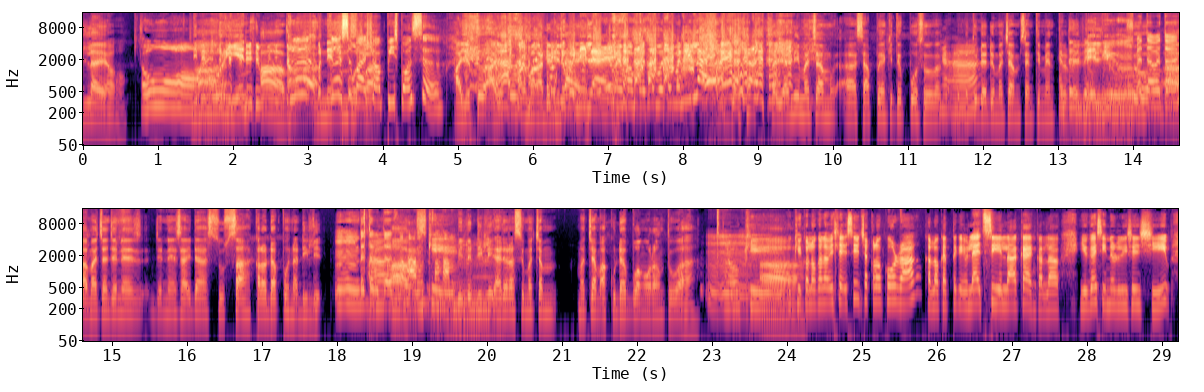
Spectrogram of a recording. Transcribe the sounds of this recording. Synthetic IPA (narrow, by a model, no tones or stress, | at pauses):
nilaja̰w | odimemoɾinaəbənɪəəbat͡ʃɔpispɔnsəʔajat̪uajat̪umemãŋadənit̪ulabənilajmemaŋbət̪əbət̪əbənilaj | sajanimat͡ʃaməsiapəjaŋkit̪əpʊsobənət̪udiadəmat͡ʃamsɛnt̪imɛnt̪əlɛɛljubəabət̪amat͡ʃamd͡ʒənɛsd͡ʒənɛs̬ajdahsusahkalawdapʊhnaʔdilɪt̪̚m̩m̩bət̪ɔbət̪ɔaaokeaɦambilədilɪt̪̚adaɾasəmat͡ʃamː | at͡ʃamakudahbuaŋoɾaŋt̪uaokʰeaokekalawkalawɛslɛt̪simat͡ʃamkalawkoɾaŋkalawkat̪əkalɛt̪silakankalawjuɡajsinəɾilesənʃip̚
